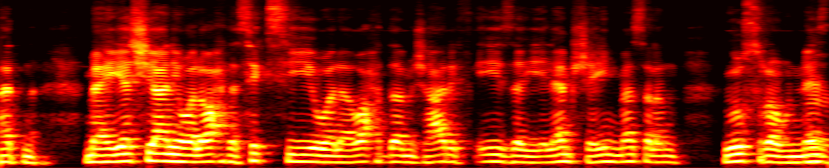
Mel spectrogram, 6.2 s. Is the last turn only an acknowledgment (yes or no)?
yes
